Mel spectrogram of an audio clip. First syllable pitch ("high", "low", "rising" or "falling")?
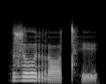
high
